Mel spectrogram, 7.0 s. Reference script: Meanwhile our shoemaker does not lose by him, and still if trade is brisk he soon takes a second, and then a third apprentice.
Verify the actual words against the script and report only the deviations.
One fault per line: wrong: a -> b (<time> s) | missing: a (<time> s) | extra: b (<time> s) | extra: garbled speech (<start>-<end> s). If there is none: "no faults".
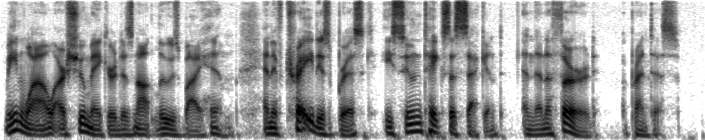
missing: still (2.7 s)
